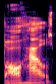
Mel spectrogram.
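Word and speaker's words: Ballhaus: was shot by Michael ballhouse B house ball house his name is spelled b a l l h a u s which sounds like ball house but that's just an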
